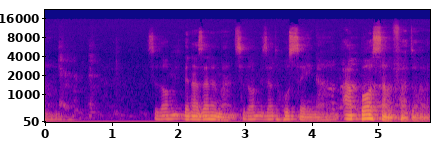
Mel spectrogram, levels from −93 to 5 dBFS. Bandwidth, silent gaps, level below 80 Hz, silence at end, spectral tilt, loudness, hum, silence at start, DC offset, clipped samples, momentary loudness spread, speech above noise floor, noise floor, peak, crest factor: 15.5 kHz; none; -60 dBFS; 0 s; -5.5 dB/octave; -30 LUFS; none; 0 s; 0.3%; under 0.1%; 18 LU; 31 dB; -60 dBFS; -12 dBFS; 18 dB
